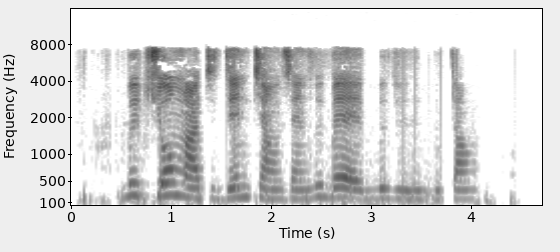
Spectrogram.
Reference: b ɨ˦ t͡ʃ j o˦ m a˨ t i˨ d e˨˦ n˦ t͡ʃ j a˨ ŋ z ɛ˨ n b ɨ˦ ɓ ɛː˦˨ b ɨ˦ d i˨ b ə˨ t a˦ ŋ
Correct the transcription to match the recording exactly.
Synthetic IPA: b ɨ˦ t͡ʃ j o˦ m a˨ t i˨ d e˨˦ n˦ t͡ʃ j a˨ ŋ z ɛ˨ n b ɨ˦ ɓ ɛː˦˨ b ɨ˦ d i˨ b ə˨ t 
